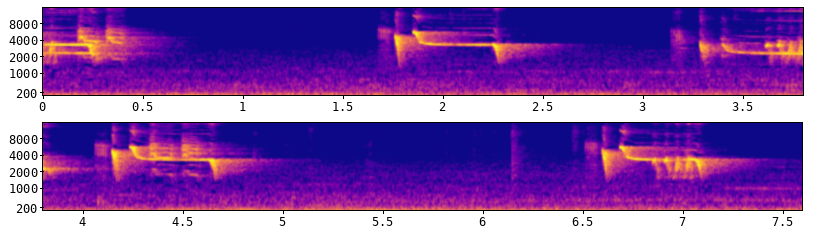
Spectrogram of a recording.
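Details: Five bright phrases from a sâu đầu đỏ in a singing duel. Sharp, piercing onsets slide down into short sustained whistles, separated by gaps of about a second. No other sounds stand out.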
